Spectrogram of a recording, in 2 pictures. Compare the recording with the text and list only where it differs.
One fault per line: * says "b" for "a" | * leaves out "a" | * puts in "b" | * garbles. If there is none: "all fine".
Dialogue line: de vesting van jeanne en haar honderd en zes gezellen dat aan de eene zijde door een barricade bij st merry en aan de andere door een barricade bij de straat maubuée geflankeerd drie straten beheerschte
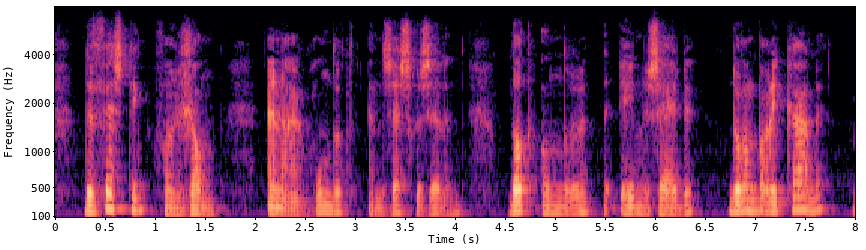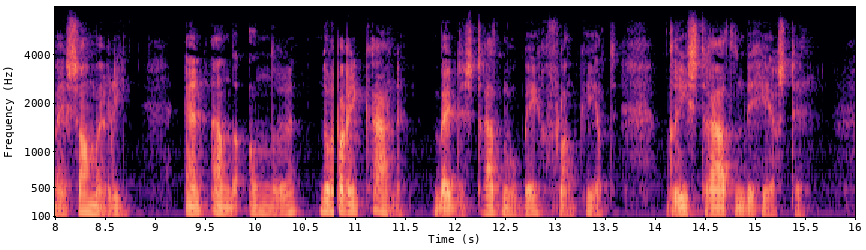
* says "andere" for "aan"
* leaves out "een"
